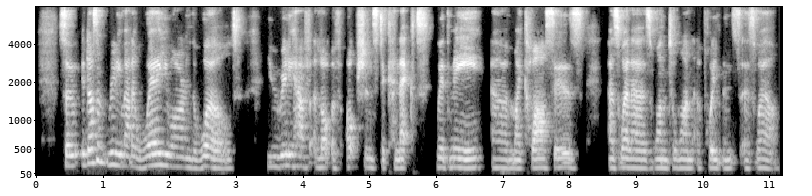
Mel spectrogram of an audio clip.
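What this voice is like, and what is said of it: English accent. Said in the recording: “you have got a very English accent. How come you never lost it?”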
